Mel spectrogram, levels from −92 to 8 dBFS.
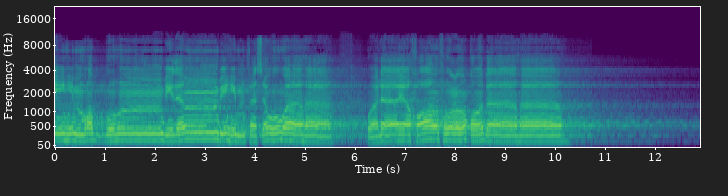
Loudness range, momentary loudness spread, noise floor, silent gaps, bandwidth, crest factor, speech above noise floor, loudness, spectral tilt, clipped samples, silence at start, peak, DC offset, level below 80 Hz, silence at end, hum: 5 LU; 13 LU; -52 dBFS; none; 10 kHz; 12 dB; 33 dB; -20 LUFS; -6 dB/octave; under 0.1%; 0 s; -10 dBFS; under 0.1%; -62 dBFS; 1.45 s; none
